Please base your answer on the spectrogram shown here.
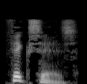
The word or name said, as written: fixes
